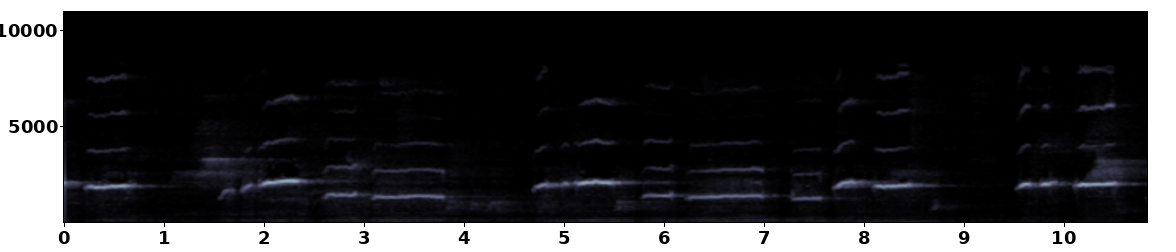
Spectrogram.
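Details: Pet cockatiel whistling the Happy Birthday melody: clear, pure whistled phrases that step up and down between held notes, with short pauses between phrases and some faint low background hum.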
